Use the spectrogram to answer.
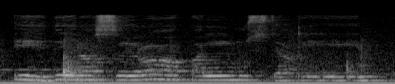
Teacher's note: بعد الطاء بعدها اللام، الطاء مفخمة واللام مرققة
